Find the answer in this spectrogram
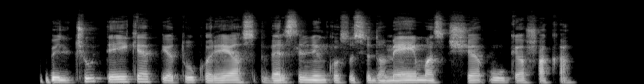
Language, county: Lithuanian, Klaipėda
